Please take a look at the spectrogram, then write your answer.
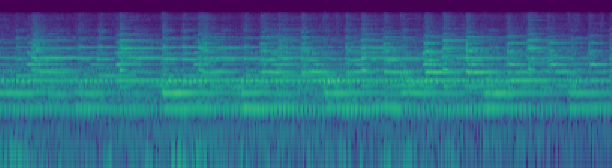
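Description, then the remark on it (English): Bells of the Church of the Greater Ascension ring from several towers together in a dense, overlapping peal, repeated strikes layering into a loud, continuous wash of chiming tones with no voices. “It was as if several bell towers were chiming at once, a whole bell symphony.”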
